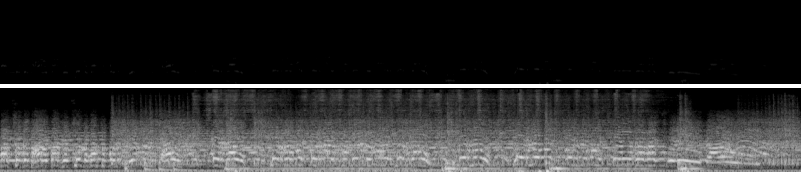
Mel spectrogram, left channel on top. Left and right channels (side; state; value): left; silent; 57 dB below the other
